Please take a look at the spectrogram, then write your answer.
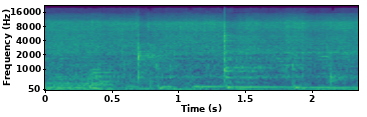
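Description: Shredded cabbage with curry leaves and desiccated coconut stirred in a hot pan, a close, constant sizzle with a few soft scrapes of the spoon against the pan.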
